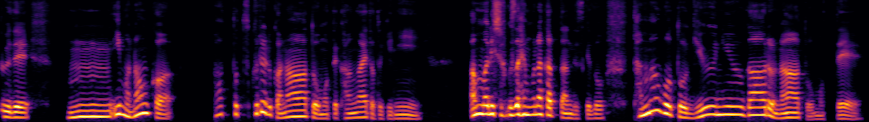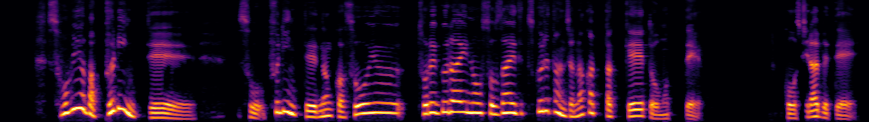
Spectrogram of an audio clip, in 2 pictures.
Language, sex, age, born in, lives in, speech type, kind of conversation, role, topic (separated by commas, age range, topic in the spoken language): Japanese, male, 35-39, Japan, Japan, conversation, podcast, guest, 得意な家庭料理について教えてくれますか？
